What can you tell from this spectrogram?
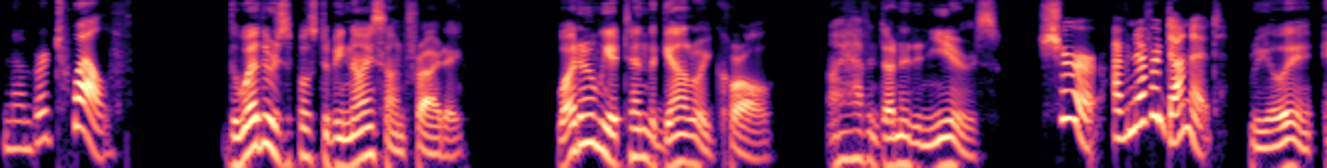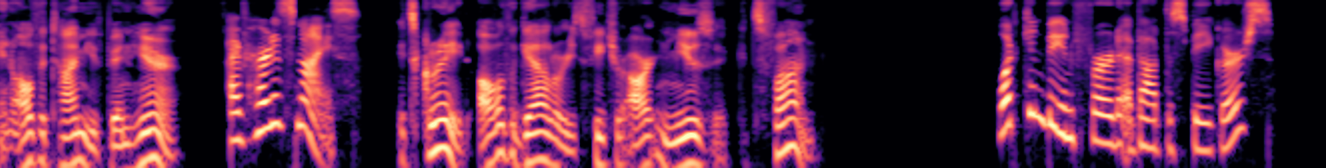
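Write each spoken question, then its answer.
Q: What can be inferred about the speakers?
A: One speaker has done the gallery crawl before, but the other has never done it.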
